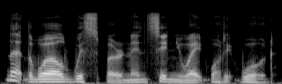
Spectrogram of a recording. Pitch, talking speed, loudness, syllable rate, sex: 115 Hz, 190 wpm, -18 LUFS, 5.0 syllables/s, male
